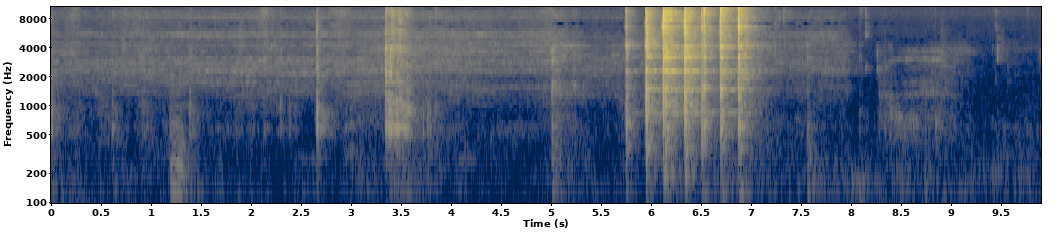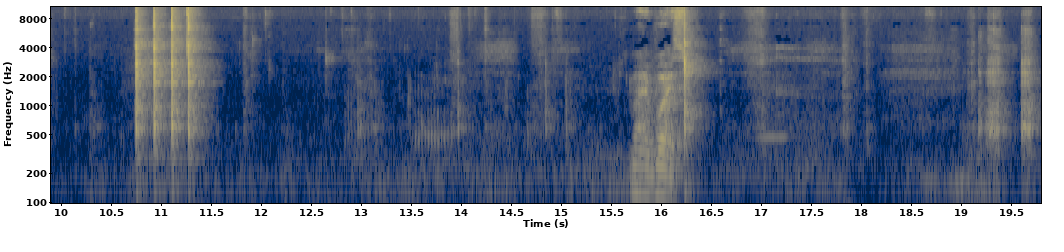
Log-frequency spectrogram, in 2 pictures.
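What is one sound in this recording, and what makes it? A knife taps and scrapes on a wooden board.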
